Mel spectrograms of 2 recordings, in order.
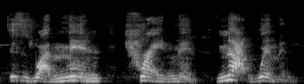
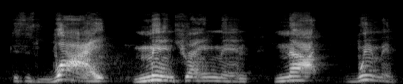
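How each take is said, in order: First: Said in the usual way. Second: Slow, louder, near-crying shout; loud emphatic repeat. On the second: Real, not acted. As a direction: hammer it home slowly, voice cracking. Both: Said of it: "repeats line for emphasis".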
